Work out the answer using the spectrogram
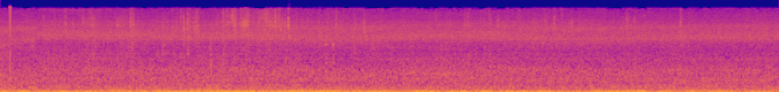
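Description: Passenger train rolling along the track, heard from inside the car: a steady low rumble.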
